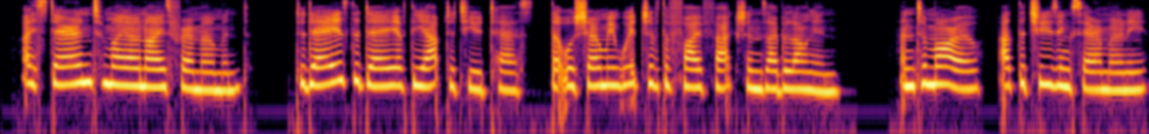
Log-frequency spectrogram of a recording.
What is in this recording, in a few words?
Narration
